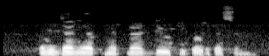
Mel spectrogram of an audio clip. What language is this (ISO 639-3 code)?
ben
